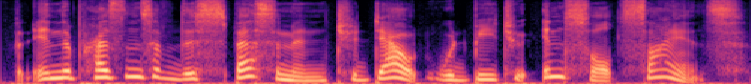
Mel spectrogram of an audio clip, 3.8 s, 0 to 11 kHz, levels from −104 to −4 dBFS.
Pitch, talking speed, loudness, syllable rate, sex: 225 Hz, 225 wpm, -19 LUFS, 5.7 syllables/s, female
